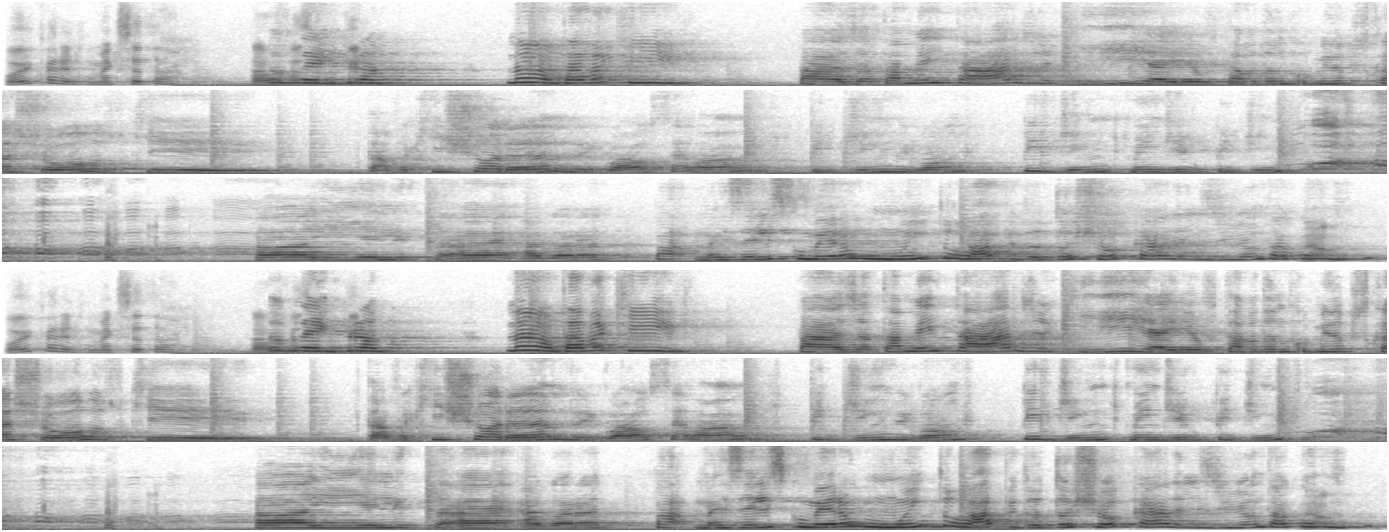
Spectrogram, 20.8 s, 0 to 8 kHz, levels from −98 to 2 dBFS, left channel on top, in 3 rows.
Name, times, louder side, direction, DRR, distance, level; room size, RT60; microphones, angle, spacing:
voice 1, 0.0-0.9 1.2-1.8 14.3-14.7 20.3-20.5, left 1 dB, 15° left, 11 dB, 0.9 m, -39 dB
sound 1, 0.8-18.9, right 1 dB, 20° right, 0.7 m, -42 dB
voice 2, 1.3-2.0 2.5-3.5 4.0-8.2 8.7-13.4 15.1-20.7, right 3 dB, 45° right, 4 dB, 1.1 m, -26 dB
Laughter, 13.3-15.6, left 7 dB, 70° left, 1.0 m, -39 dB
21.5 x 20.5 x 8.3 m, 1.1 s
head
